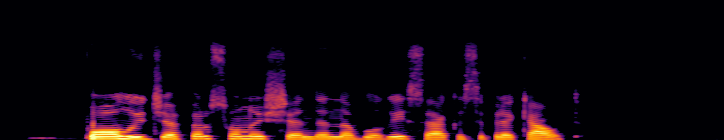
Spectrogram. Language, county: Lithuanian, Klaipėda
